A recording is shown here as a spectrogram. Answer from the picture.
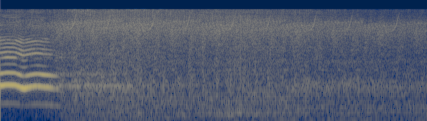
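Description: A cartoon character's high, wavering yell ends about a third of a second in. It gives way to a steady whirring hiss that slowly fades as she flies off on spinning helicopter fingers.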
